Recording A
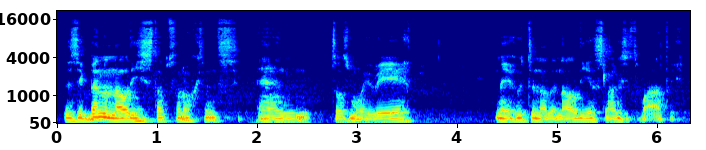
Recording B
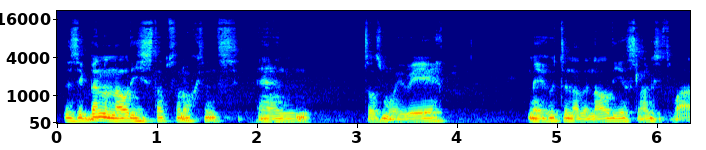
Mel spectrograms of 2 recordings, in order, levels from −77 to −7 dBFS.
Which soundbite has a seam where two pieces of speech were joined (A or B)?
A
